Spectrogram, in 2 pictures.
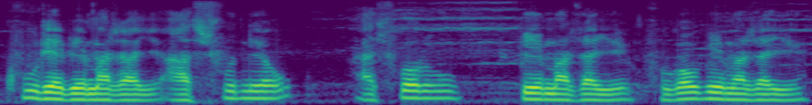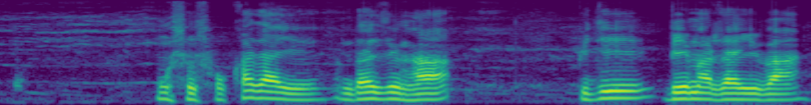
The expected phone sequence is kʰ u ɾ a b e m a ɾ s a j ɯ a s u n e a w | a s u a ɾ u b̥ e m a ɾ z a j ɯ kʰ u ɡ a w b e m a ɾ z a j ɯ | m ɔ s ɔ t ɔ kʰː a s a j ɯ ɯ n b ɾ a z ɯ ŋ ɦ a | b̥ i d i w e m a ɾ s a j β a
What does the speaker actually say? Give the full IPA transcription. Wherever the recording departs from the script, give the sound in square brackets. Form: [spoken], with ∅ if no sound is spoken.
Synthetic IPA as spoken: kʰ u ɾ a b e m a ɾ [z] a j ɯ a s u n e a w | a s u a ɾ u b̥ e m a ɾ z a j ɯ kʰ u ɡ a w b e m a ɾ z a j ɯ | m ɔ s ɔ [s] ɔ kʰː a [z] a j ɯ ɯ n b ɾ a z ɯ ŋ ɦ a | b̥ i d i [b] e m a ɾ [z] a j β a

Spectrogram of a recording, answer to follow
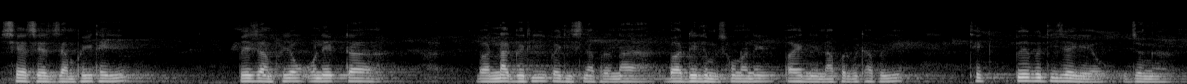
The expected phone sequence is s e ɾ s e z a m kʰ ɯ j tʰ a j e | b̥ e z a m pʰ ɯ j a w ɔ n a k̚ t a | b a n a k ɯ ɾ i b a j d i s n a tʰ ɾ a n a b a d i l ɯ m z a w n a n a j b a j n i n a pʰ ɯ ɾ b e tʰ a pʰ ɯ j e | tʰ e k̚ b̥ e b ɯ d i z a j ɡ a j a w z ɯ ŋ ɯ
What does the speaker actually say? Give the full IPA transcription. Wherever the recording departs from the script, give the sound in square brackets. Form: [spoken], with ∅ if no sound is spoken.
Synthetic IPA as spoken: s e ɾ s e z a m [pʰ] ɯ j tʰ a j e | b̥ e z a m pʰ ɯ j a w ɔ n [e] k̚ t a | b a n a [ɡ] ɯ ɾ i b a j d i s n a [pʰ] ɾ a n a b a d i l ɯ m [s] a w n a n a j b a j n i n a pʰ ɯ ɾ b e tʰ a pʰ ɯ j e | tʰ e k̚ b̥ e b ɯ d i z a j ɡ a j a w z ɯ ŋ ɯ

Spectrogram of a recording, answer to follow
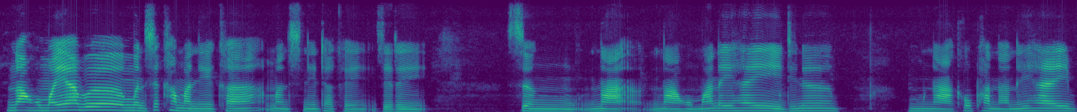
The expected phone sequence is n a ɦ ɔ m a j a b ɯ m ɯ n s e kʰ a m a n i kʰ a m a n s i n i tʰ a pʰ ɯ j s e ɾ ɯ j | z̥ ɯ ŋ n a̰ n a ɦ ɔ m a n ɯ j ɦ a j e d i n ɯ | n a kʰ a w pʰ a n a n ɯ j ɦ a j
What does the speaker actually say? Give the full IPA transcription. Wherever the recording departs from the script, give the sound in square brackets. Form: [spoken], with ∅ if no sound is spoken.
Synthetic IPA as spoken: n a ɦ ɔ m a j a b ɯ m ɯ n s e kʰ a m a n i kʰ a m a n s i n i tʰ a [kʰ] ɯ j [z] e ɾ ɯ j | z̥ ɯ ŋ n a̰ n a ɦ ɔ m a n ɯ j ɦ a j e d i n ɯ | n a kʰ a w pʰ a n a n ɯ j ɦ a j

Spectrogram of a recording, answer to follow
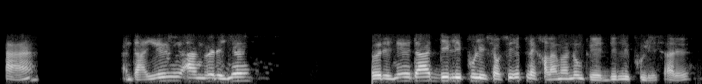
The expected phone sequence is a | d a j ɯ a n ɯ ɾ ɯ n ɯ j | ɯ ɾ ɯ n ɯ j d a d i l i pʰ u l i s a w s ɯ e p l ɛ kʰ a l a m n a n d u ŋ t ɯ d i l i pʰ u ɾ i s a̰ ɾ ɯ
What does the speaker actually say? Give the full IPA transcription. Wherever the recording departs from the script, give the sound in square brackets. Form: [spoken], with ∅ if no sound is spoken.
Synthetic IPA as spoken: a | d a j ɯ a [ŋ] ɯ ɾ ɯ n ɯ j | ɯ ɾ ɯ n ɯ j d a d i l i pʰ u l i s a w s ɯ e p l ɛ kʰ a l a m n a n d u ŋ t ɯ d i l i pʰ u [l] i s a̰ ɾ ɯ

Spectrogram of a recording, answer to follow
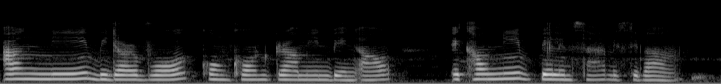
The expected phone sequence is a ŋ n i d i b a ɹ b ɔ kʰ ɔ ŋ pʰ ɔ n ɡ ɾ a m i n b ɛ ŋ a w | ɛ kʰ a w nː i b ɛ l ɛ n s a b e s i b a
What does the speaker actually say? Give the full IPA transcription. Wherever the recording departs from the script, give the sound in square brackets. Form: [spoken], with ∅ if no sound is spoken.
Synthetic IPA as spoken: a ŋ n i [b] i [d] a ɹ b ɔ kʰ ɔ ŋ [kʰ] ɔ n ɡ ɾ a m i n b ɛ ŋ a w | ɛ kʰ a w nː i b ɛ l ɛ n s a b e s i b a

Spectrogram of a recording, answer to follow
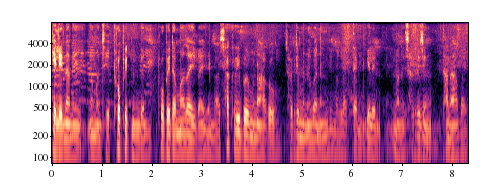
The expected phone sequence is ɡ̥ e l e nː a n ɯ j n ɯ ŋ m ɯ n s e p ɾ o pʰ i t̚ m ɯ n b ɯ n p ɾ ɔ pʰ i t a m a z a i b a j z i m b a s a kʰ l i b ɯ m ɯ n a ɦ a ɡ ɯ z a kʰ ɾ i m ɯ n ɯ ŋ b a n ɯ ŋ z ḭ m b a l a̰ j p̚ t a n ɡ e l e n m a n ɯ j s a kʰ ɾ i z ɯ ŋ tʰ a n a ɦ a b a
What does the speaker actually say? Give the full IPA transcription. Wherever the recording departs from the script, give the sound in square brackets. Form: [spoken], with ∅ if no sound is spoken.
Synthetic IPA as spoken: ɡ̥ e l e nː a n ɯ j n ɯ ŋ m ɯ n s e p ɾ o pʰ i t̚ m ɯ n [ɡ] ɯ n p ɾ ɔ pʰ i t a m a z a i b a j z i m b a s a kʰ [ɾ] i b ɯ m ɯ n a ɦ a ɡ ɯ [s] a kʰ ɾ i m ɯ n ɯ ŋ b a n ɯ ŋ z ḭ m b a l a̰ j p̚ t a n ɡ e l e n m a n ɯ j s a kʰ ɾ i z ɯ ŋ tʰ a n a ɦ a b a

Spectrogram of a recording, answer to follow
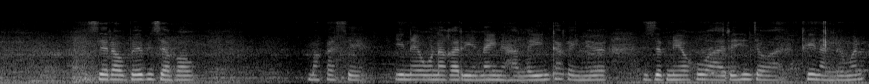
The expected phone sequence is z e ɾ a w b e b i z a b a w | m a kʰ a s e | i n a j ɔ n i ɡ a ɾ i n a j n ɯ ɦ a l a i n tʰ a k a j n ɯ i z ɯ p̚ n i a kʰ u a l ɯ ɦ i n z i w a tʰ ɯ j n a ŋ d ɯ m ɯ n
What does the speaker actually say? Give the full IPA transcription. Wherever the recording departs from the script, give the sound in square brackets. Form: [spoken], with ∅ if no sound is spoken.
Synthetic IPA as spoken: z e ɾ a w b e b i z a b a w | m a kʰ a s e | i n a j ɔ n [a] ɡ a ɾ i n a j n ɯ ɦ a l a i n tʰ a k a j n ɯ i z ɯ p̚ n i a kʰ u a [ɾ] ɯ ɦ i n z [a] w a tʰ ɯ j n a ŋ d ɯ m ɯ n

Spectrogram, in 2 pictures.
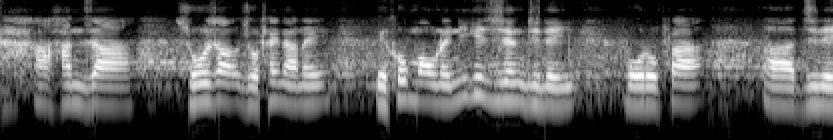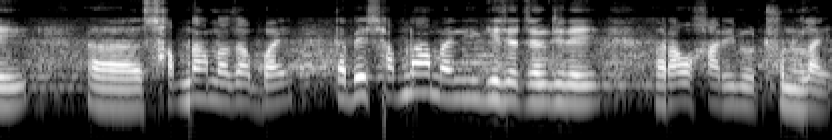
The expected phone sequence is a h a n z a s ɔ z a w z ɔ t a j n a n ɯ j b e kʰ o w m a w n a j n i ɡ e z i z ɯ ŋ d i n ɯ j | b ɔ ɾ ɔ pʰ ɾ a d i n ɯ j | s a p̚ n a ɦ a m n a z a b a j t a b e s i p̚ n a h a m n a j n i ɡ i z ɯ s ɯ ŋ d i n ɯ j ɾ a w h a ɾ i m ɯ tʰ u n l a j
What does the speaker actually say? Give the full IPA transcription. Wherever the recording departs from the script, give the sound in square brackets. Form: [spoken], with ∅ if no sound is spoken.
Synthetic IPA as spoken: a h a n z a [z] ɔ z a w z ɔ [tʰ] a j n a n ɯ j b e kʰ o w m a w n a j n i ɡ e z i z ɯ ŋ d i n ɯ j | b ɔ ɾ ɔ pʰ ɾ a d i n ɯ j | s a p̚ n a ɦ a m n a z a b a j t a b e s [a] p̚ n a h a m n a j n i ɡ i z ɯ [z] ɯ ŋ d i n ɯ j ɾ a w h a ɾ i m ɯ tʰ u n l a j

